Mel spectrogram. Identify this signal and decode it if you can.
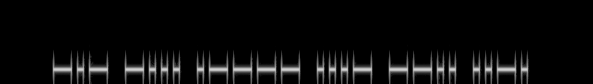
Morse code, heard as a keyed tone, about 20 wpm, 700 Hz. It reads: KB1VZF
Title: USA Call Signs Repeated 2x 20wpm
